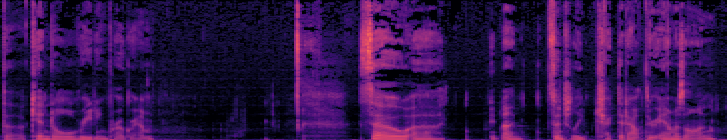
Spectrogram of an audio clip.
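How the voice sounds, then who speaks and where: A woman chatting casually about books she has read, rambling with fillers and asides, sometimes dropping to a soft whisper. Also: low voice. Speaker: book vlogger. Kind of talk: casual book review chat.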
